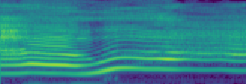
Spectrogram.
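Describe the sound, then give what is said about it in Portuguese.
A single voice imitates a football stadium crowd cheering a goal, with one long, loud, breathy "aaah" held for under two seconds, its pitch rising partway through and then staying steady. “É, até para jogar futebol, por exemplo, às vezes não tinha um coleguinha para jogar bola em casa, jogava bola sozinho, simulava que eu estava fazendo gol ali, que tinha uma torcida, imaginava.”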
